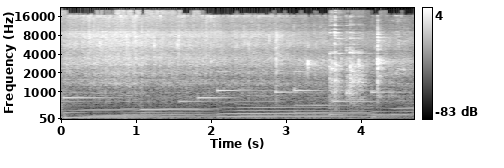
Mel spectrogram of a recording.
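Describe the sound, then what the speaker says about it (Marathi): Chopped medium onion and cumin seeds with a half spoon of masala sizzle in hot oil for masala shev bhaji, a close, steady frying hiss under soft background music, broken near the end by a few sharp stirring clinks of a spoon. "आपलं तेल तपलेलं आहे मी त्याच्यामध्ये अर्धा चम्मच मसाल्याचा चम्मच अर्धा चम्मच जिरं टाकलेलं आहे मीडियम साईजचा कांदा टाकलेला आहे"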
